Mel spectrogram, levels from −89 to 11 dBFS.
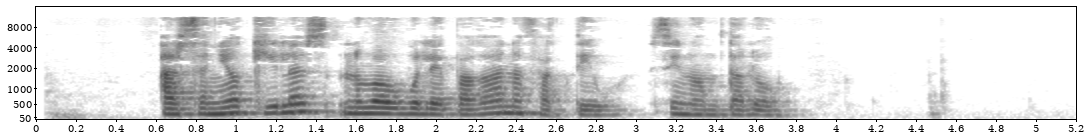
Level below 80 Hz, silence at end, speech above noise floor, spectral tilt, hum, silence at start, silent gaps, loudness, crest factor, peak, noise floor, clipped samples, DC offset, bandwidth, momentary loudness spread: -64 dBFS; 1.45 s; 51 dB; -4.5 dB/octave; none; 0.6 s; none; -23 LUFS; 24 dB; -2 dBFS; -74 dBFS; under 0.1%; under 0.1%; 11.5 kHz; 11 LU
